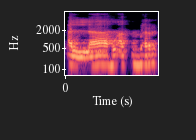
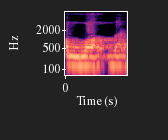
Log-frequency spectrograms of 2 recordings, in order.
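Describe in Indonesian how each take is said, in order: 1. Diucapkan dengan logat India, konsonannya tipis. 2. Diucapkan dengan konsonan Arab yang tebal dan penuh. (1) "mereka Allahu Akbar India" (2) "Mana dia bisa bilang Allahu Akbar"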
